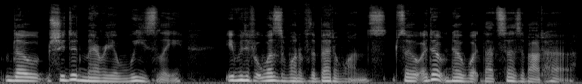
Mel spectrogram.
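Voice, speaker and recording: A woman's voice: deep voice, brisk, warm tone, breathy edge, dry recording. A woman voicing a haughty young wizard man in a story reading, scoffing and dryly sardonic. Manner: scoffing, dry.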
